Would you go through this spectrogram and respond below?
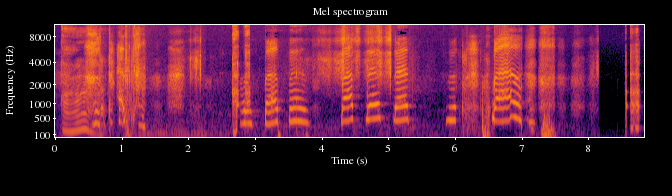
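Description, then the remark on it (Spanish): An adult voice imitates a baby's babbling as a greeting, producing a quick string of high, wobbly coos and syllables with short gasps in between, fairly loud. “Hoy trae … la voz de todos los bebés”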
